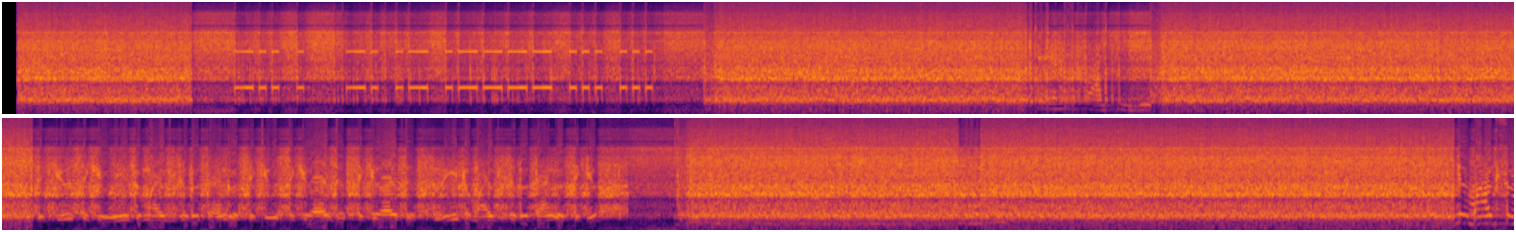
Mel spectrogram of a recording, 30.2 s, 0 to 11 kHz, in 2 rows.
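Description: Icom IC-2730A FM transceiver with its squelch open, receiving a Space Station pass: steady loud hiss throughout. About two seconds in a keyed Morse tone comes through the hiss for a few seconds, the NA1SS CW beacon. Later a faint, warbling voice breaks through the noise for several seconds.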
